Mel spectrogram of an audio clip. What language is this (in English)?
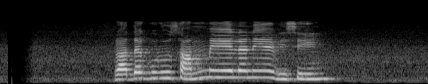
Sinhala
